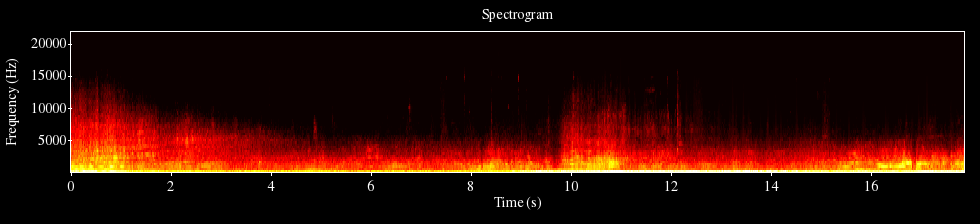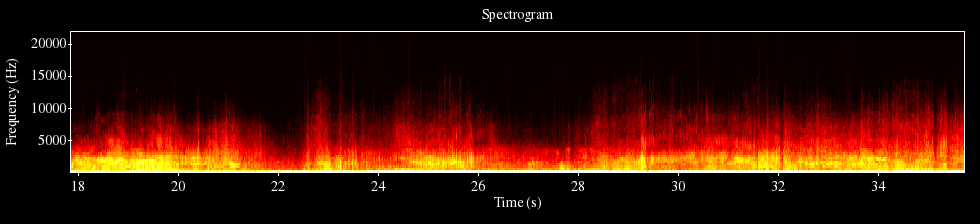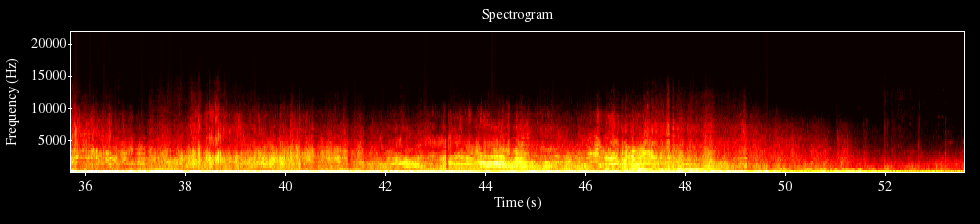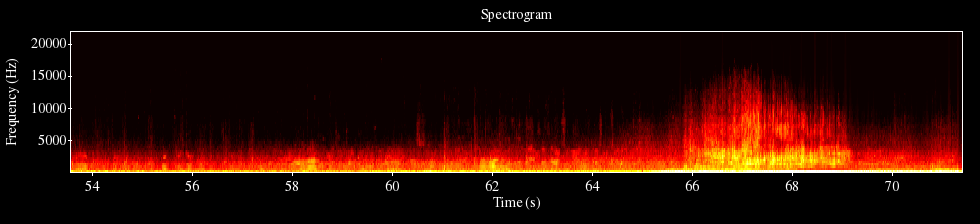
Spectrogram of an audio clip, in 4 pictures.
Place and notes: British Motorcycle Grand Prix 2003 ... Practice ... part one ... mixture of 990s and two strokes ...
